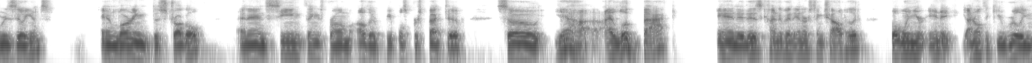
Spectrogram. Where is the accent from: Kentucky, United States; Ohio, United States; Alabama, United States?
Ohio, United States; Milford; I grew up in Milford, small family, mother and father and a brother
